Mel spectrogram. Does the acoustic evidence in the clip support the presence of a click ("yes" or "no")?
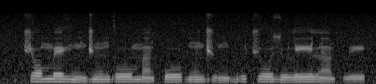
no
